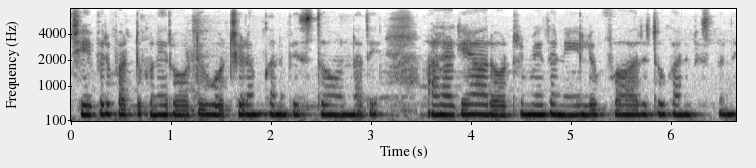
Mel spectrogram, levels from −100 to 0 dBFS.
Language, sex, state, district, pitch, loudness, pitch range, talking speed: Telugu, female, Andhra Pradesh, Chittoor, 255 Hz, -12 LUFS, 250-260 Hz, 80 wpm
